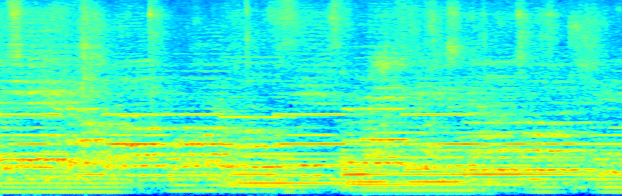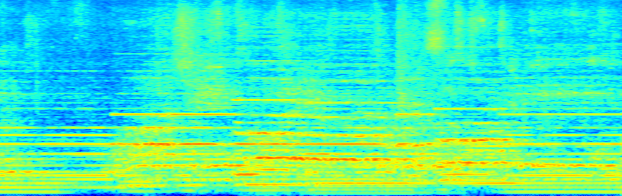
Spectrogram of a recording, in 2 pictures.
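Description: Slow hymn music: sustained chords held for a second or two at a time, with voices singing along.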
